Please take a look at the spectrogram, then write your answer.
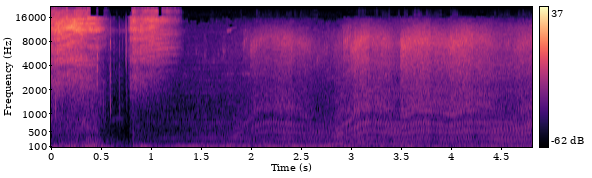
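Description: Car engines rev and roar continuously in a Wreckfest online demolition derby, several motors rising and falling in pitch together, loud and close with no talking.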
